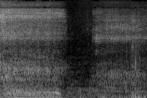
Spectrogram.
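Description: Dromedary camel grumbling with its mouth open, a low rattling growl that stops about a second in. The camel is agitated, not calmed by the handler's soothing sounds.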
